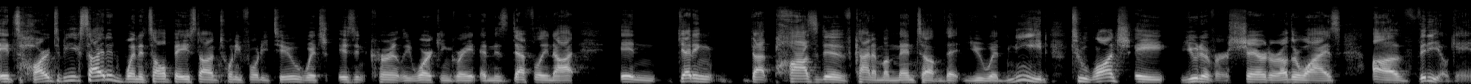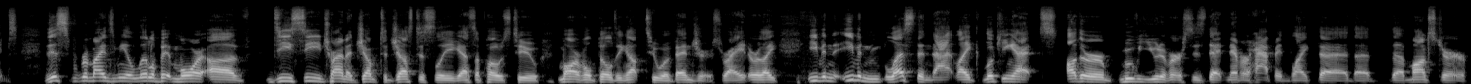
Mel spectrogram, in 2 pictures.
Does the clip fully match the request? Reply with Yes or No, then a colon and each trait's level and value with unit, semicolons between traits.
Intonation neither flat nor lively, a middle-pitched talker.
No: average, 4.2 semitones; low, 115 Hz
